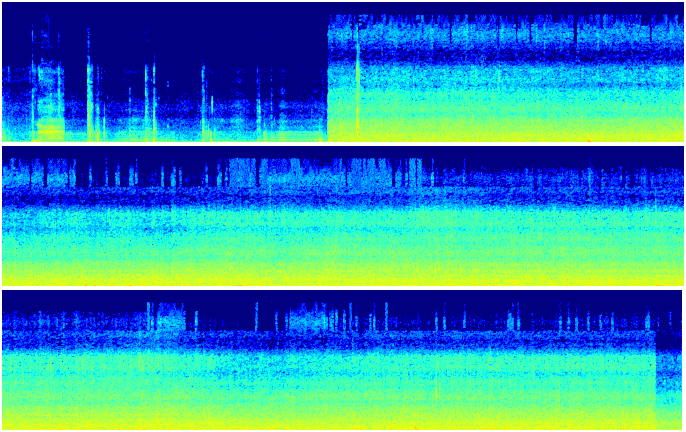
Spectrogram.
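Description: The River Glenderamackin rushes beneath a small bridge in the Northern Fells as a loud, steady broadband roar of flowing water. A few footsteps come first, then the water noise takes over and stays constant.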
